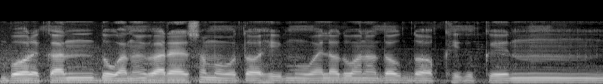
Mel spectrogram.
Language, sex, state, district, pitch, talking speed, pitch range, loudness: Chakma, male, Tripura, Dhalai, 95 Hz, 120 wpm, 95-100 Hz, -18 LUFS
